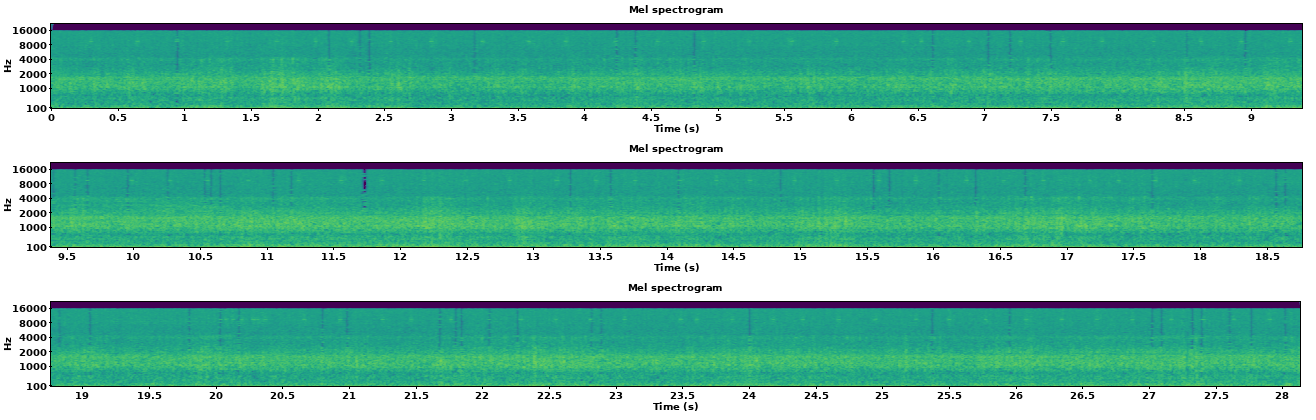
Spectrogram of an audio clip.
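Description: Tyres rumble and crunch on a gravel road.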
